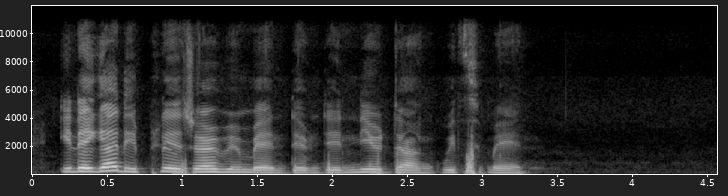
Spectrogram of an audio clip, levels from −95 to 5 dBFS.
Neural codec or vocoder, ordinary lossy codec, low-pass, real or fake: none; none; 10.8 kHz; real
